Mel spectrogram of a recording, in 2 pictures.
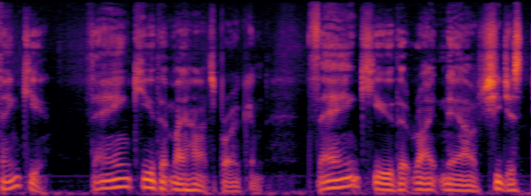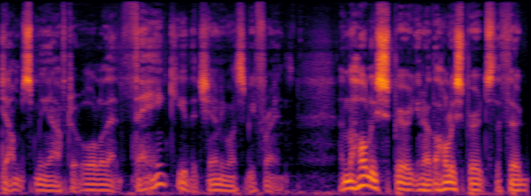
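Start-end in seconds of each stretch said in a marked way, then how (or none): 0.0-8.3 play-acted, biting, snarky sarcasm with snide edge. Retelling what they said to God in the car after being dumped, retelling snarky sarcastic prayer. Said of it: "I'm being snarky and sarcastic".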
